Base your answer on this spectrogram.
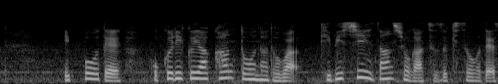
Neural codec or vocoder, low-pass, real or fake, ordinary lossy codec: none; 7.2 kHz; real; none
